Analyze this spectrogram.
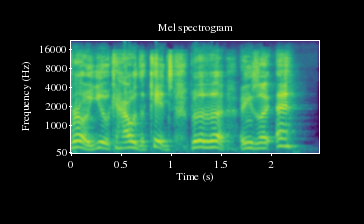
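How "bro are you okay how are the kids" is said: anxious, panicked, urgent and worried tone. Speaker retells messaging someone whose area keeps getting tornadoes: retelling own panicked message. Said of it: "I'm panicking".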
